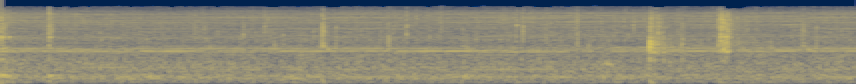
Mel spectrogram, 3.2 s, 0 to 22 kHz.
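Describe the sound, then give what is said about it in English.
An electric mixer runs on low, creaming butter with sugars, giving a steady, fairly quiet whirring hum with a thin high whine and a few small clicks near the end. “cream the butter with the sugars, and then I'll turn the mixer on low and crack in 2 of eggs.”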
